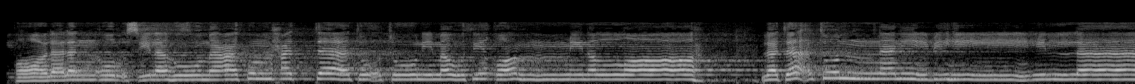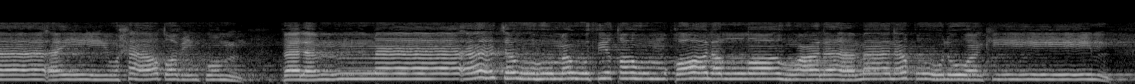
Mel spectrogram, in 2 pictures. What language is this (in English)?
Arabic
